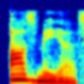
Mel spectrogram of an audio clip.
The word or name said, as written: osmious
